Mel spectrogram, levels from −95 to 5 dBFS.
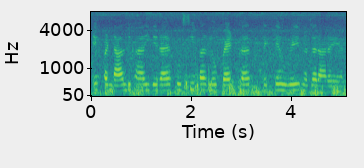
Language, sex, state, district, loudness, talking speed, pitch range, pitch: Hindi, male, Chhattisgarh, Raipur, -15 LUFS, 190 wpm, 195-215 Hz, 210 Hz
